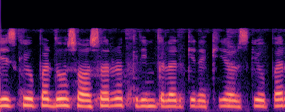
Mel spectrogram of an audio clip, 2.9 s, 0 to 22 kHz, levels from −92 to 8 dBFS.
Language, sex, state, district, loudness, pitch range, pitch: Hindi, female, Himachal Pradesh, Shimla, -14 LUFS, 215-235 Hz, 220 Hz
